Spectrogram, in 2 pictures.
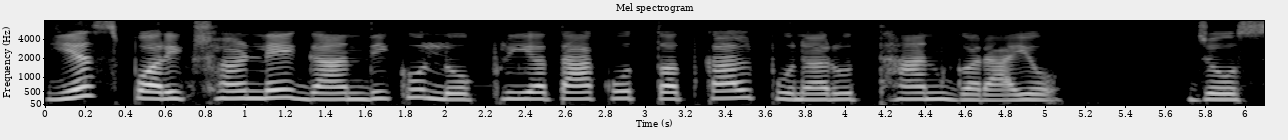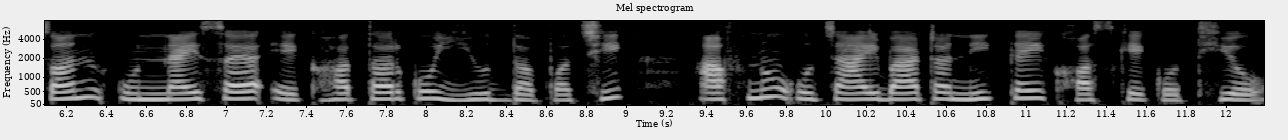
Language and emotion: Nepali, neutral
